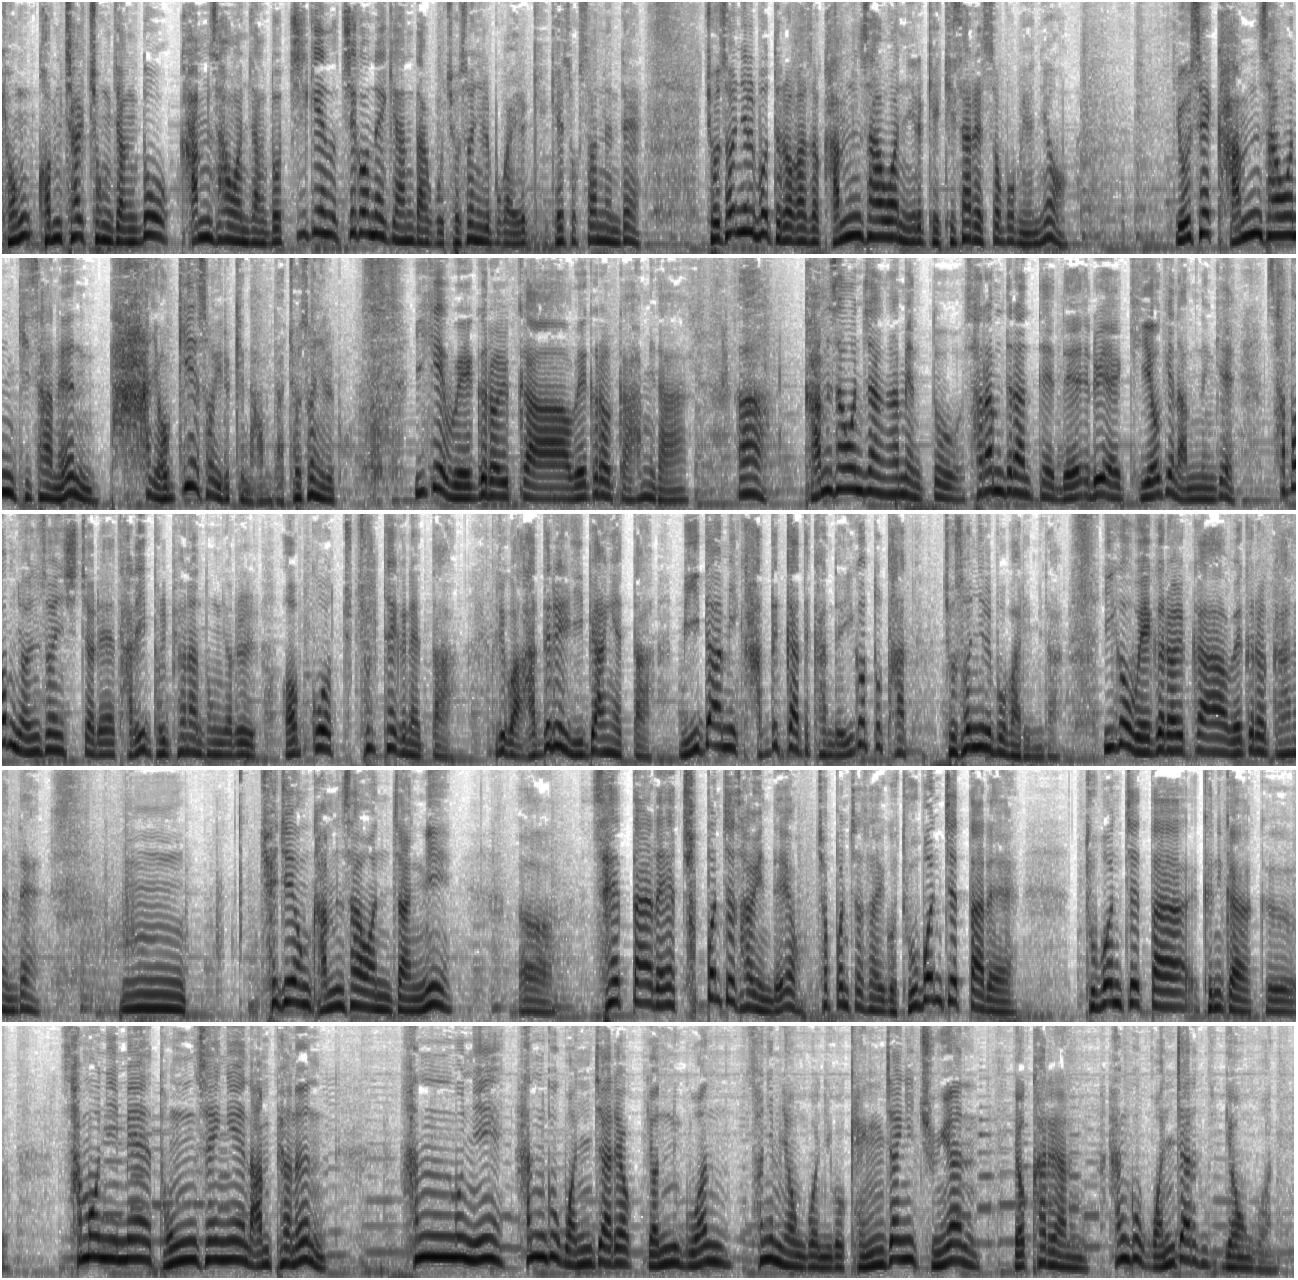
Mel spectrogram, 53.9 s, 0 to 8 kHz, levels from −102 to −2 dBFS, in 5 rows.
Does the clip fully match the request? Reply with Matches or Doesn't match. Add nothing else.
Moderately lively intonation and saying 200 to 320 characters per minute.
Doesn't match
